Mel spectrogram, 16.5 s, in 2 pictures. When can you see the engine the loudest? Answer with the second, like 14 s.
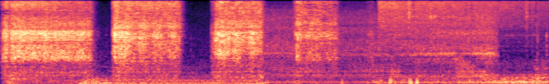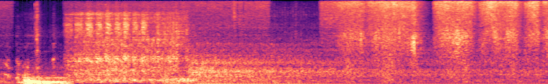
10 s.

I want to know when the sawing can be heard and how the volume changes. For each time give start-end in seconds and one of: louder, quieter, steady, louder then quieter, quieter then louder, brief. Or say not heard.
not heard.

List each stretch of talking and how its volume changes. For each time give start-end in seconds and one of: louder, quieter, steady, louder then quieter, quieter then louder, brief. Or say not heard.
not heard.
